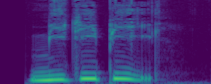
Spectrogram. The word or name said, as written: midibil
